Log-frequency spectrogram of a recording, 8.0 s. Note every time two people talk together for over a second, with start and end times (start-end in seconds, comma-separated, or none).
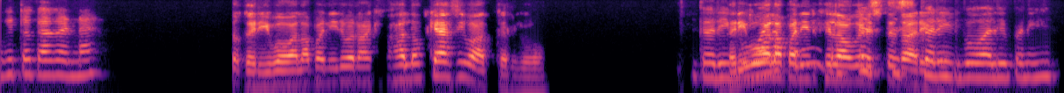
5.5-7.1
